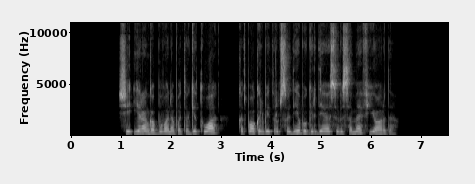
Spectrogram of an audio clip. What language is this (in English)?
Lithuanian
